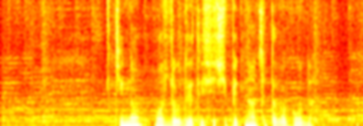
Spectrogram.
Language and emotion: Russian, neutral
